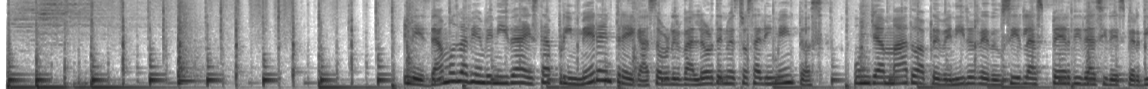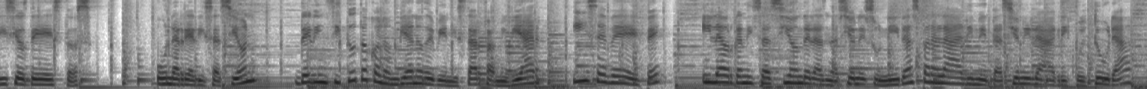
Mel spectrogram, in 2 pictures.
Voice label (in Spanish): E Learning; Profamilia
